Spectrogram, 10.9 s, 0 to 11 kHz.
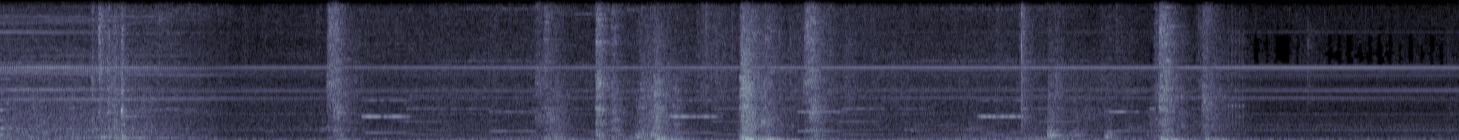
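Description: Stationary JR West 223-2000 series electric train: a steady electrical hum with a string of clunks and thuds, the loudest a little past halfway and another pair near the end, and a few short scattered tones.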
